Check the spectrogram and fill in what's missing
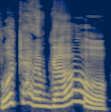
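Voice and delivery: mock amazed cartoon voice; high excited quote. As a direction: marvel at him flying off. Quoting characters gleefully.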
